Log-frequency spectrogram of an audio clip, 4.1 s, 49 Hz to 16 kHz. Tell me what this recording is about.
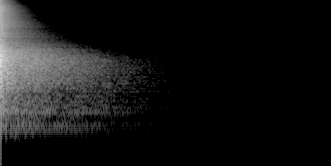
Tunnel 3 Impulse-Response reverb high-pitched clap
Tunnel, high-pitched, Impulse-Response, reverb, clap, 3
